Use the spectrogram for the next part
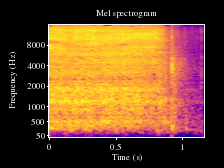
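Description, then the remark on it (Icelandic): A voice imitates a man forcefully blowing out air after drinking, a steady breathy hiss of air lasting about a second before trailing off abruptly with a faint puff at the end. “og svo blæs hann svona frá sér svona, Já, eftir að hann búin að drekka hana sko.”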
